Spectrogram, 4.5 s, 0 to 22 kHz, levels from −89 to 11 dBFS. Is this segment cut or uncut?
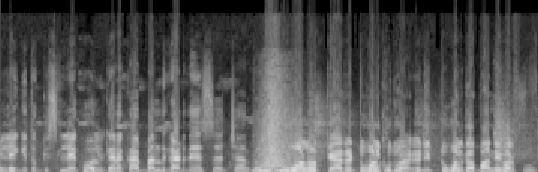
cut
